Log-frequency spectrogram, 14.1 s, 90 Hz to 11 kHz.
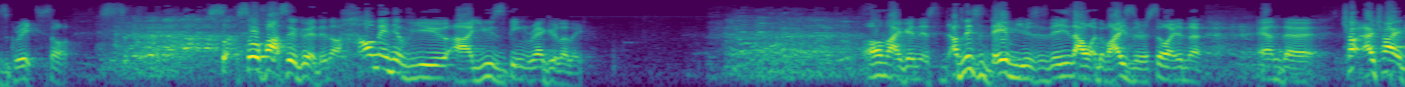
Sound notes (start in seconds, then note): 0.9 laughing; 7.0 laughing; 11.9 laughing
